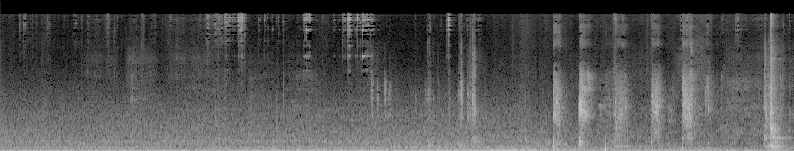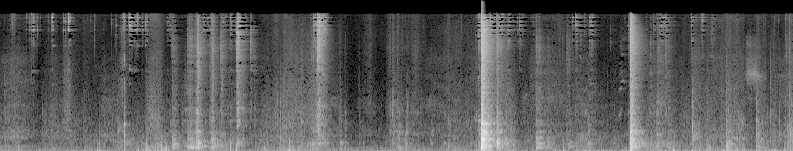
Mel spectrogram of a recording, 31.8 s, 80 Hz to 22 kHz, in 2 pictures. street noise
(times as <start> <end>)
0.0 15.2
